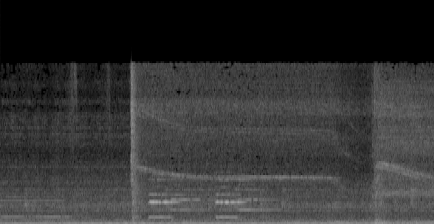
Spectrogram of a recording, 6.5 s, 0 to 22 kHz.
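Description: Keikyu 1000 series train's doors closing: a click, a short two-note door chime sounding twice with a faint whine slowly falling in pitch, then the doors thud shut about five and a half seconds in. Under it runs the steady low hum of the stopped train's equipment.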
